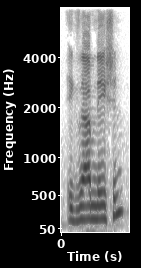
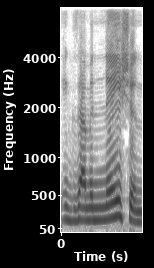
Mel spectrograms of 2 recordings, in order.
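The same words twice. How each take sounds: First: The stress falls on a syllable other than 'na'. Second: The stress falls on the syllable 'na'. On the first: The speaker calls it wrong. "I'm not saying examination" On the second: The speaker calls it right. "I'm saying examination. The nay gets the stress"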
